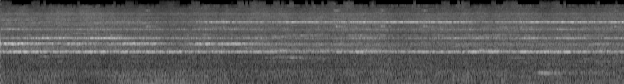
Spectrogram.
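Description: Loud steady high-pitched screech held over the whole pass, with rumbling wheels and track underneath; wheel squeal, cause unknown.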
